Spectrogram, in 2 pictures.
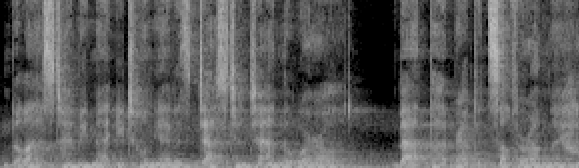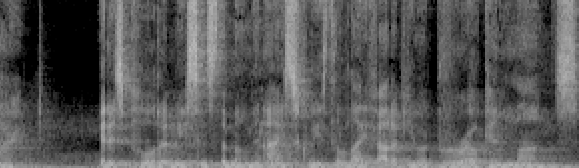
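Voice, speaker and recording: Putting on a booming character voice, a woman speaks at a moderate pace with a very deep, low pitch, and strong echo surrounds her. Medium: game stream. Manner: regal, commanding, condescending.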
